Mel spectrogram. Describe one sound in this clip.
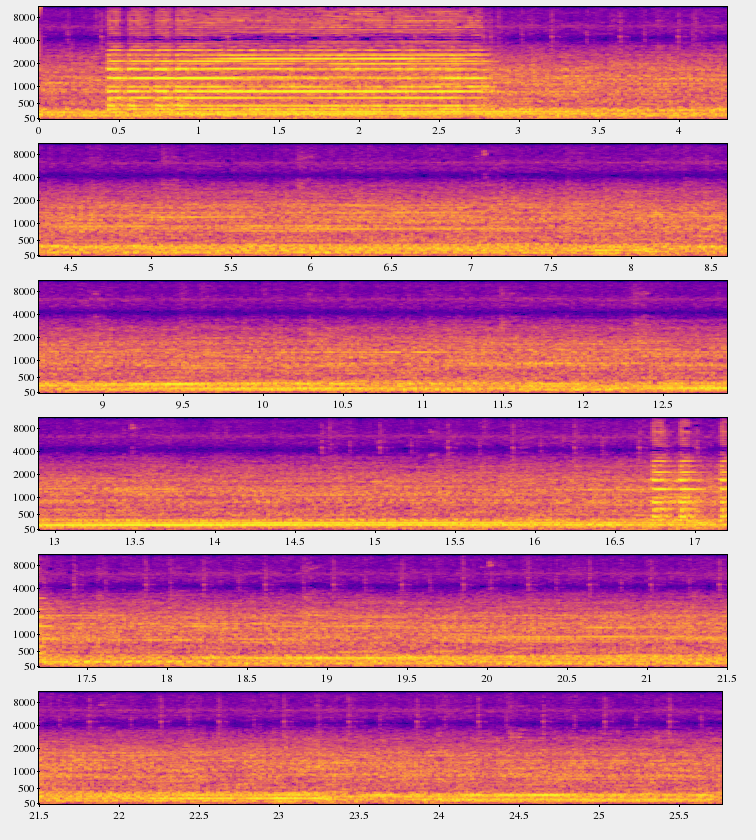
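A bus engine drones steadily, rising and falling in pitch as it drives.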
